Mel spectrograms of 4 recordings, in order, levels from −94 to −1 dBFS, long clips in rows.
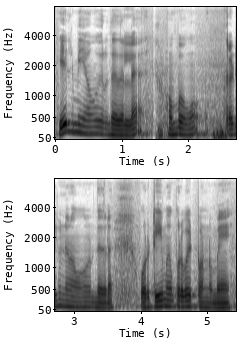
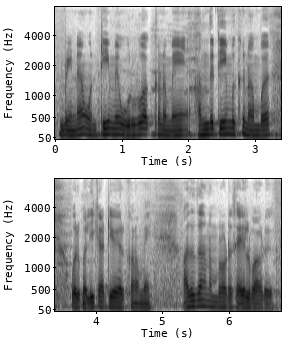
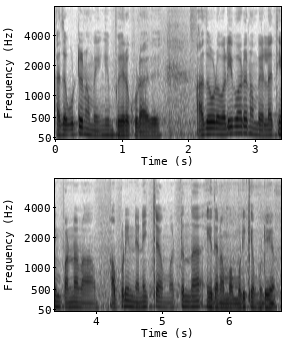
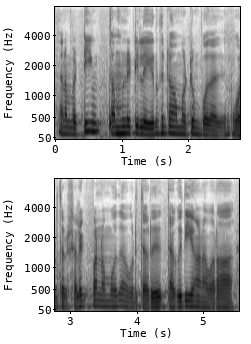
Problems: constant background noise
